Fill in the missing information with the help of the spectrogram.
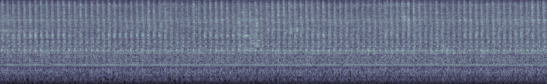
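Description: Film projector running: a steady mechanical clatter with a rapid, even flutter and a thin steady hum.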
